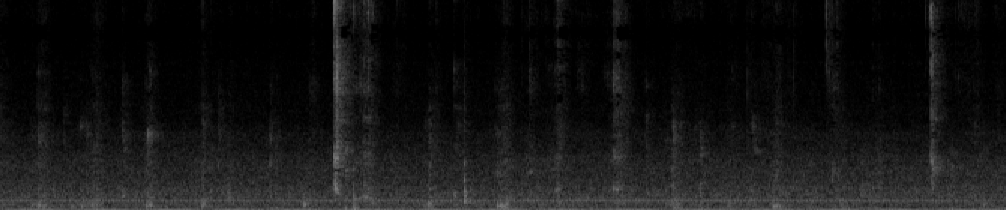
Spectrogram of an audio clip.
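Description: Close-miked mouth sounds of a person chewing shrimp ceviche: scattered soft, wet clicks and lip smacks, a few sharper than the rest, over a faint steady hum.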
